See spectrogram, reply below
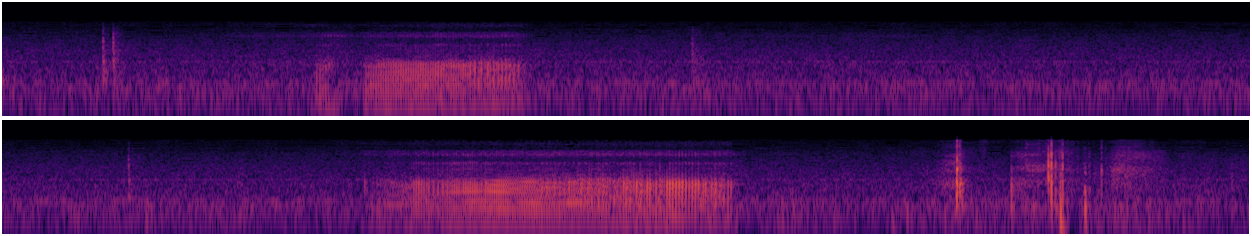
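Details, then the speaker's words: Pug dog, a flat-faced breed, snoring loudly as usual while asleep: two long rattling snores about six seconds apart in a quiet room, then a few sharp snorts; snoring. "You're snoring. You're snoring. You're still snoring."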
